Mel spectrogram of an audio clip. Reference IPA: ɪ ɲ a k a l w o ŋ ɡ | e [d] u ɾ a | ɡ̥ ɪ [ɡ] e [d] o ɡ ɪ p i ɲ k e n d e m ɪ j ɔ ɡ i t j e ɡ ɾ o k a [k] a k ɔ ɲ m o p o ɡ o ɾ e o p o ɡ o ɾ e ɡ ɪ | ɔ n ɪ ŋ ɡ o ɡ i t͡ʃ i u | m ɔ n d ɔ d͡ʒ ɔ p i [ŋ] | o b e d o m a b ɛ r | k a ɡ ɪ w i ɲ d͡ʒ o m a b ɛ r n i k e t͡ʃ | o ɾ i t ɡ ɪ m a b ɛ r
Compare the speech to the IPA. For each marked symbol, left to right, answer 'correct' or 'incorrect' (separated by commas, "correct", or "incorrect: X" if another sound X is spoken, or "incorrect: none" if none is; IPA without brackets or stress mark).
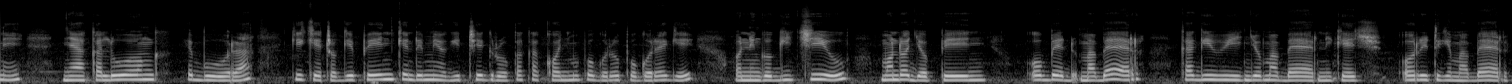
incorrect: b, incorrect: k, incorrect: t, correct, incorrect: ɲ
